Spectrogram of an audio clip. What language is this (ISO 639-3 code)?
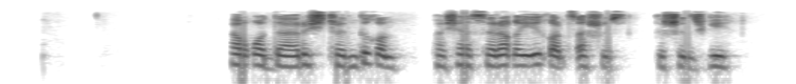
abk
